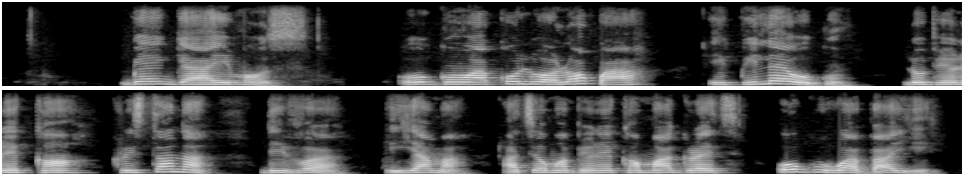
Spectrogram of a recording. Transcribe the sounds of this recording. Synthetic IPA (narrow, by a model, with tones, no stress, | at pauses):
ɡ͡bɛ˦ŋ̩˦ɡa˧e˧mɔ̃˨s | o˧ɡũ˧a˧ko˦lu˦ɔ˧lɔ˦k͡pa˨˦ | i˦˨k͡pi˨˦lɛ˦˨o˨ɡũ˨ | lo˧bĩ˨ɾ̃ĩ˧kã˧ | kɾi˧sta˦nã˦˨ | de˧va˨ | i˨ja˧mã˨ | a̰˨ti˧ɔ˧mɔ̃˧bĩ˨ɾ̃ĩ˧kã˧ma˦ɡɾe˦t | o˦ɡu˦˨˦wa˦˨ba˨˦je˨˦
